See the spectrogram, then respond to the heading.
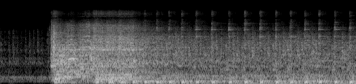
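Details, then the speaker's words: John Deere Gator 6x4 sitting since 2014, now with fuel reaching the carb and oil checked; cranks briefly, then catches and settles into a steady, slightly uneven idle; engine starts and idles. "holy moly and just I did check the oil when I looked at it so I know it's got oil that's a good little engine"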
